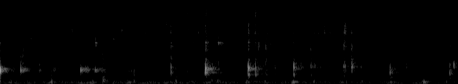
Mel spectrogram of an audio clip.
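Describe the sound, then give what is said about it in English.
A dark spicy porter beer glugs out of a bottle into a glass in a faint, irregular series of hollow gurgles and wet clicks, quiet, with no one talking. “Let's see how it pours.”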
